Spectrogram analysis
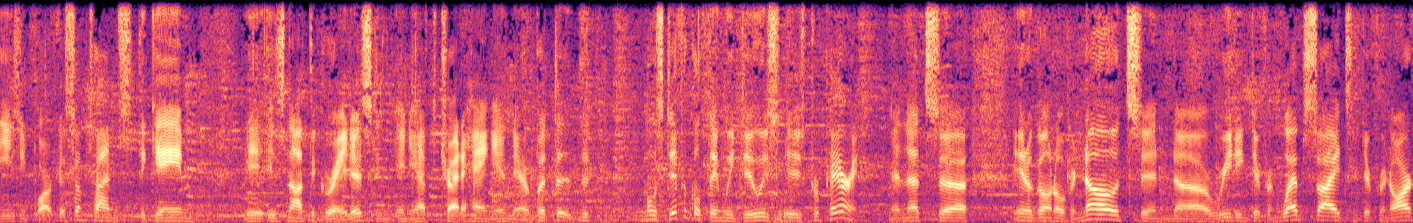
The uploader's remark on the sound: Recording this week from the booth at Citizens Bank Park in Philadelphia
